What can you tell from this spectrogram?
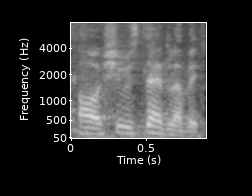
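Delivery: ordinary delivery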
